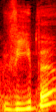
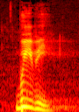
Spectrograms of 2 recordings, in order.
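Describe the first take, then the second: First: Wiebe said the German way, as "VEE-buh" with a V; first attempt: Wiebe with a German V and a final "buh"; German pronunciation. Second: Wiebe said the English way, as "WEE-bee" with a W; corrected: Wiebe with an English W and a final "bee"; corrected pronunciation. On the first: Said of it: "that German accent thing". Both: Real, not acted.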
